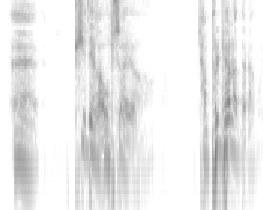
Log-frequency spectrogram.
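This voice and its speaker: Very wide pitch swings in a man's voice. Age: 70s. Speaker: pastor. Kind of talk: sermon.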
